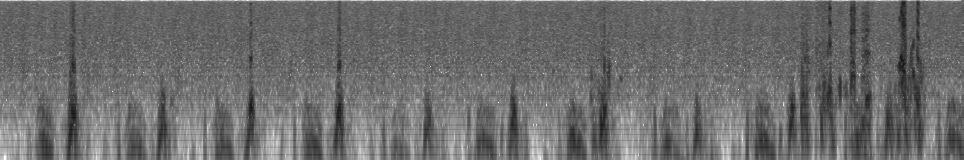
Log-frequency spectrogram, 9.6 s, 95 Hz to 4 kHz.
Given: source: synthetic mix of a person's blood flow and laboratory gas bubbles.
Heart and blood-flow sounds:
Doppler ultrasound of blood flow; precordium
5.90-6.15 s: bubbles
8.01-8.74 s: bubbles
8.90-9.28 s: bubbles
From the record:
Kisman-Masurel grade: 223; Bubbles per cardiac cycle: several, 3 to 8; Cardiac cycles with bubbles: 10 to 50%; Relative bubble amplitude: loud (0.450 to 0.775); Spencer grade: 2 (many but less than half of the cardiac periods contain bubble signals, singularly or in groups); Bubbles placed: anywhere in the cardiac cycle

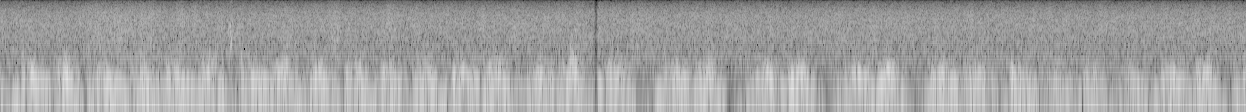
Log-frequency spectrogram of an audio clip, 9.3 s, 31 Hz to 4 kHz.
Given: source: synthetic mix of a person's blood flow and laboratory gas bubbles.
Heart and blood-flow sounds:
Doppler ultrasound of blood flow; precordium
1.49-1.56 s: bubbles
1.58-1.83 s: bubbles
From the record:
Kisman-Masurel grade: 112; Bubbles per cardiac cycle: 1 to 2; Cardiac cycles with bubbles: 1 to 10%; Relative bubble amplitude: moderate (0.250 to 0.450); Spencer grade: 1 (occasional bubble signal discernible with the cardiac motion signal, with majority of cardiac periods free of bubbles); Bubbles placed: anywhere in the cardiac cycle

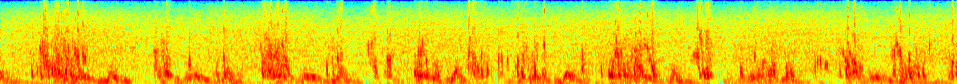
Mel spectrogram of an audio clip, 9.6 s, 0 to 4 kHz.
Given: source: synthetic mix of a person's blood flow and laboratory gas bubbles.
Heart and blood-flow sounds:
Doppler ultrasound of blood flow; precordium
0.26-0.89 s: bubbles
1.51-1.77 s: bubbles
1.85-1.94 s: bubbles
2.13-2.30 s: bubbles
2.57-2.92 s: bubbles
3.23-3.46 s: bubbles
3.64-3.95 s: bubbles
4.10-4.43 s: bubbles
4.66-5.49 s: bubbles
5.78-5.88 s: bubbles
5.98-6.60 s: bubbles
6.88-7.15 s: bubbles
7.36-7.78 s: bubbles
7.81-7.97 s: bubbles
8.12-8.31 s: bubbles
8.36-8.64 s: bubbles
8.89-9.33 s: bubbles
9.46-9.58 s: bubbles
From the record:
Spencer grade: 4 (maximum detectable bubble signal sounding continuously throughout systole and diastole of every cardiac period, and overriding the amplitude of the normal cardiac signals); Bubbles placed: only in the low amplitude regions of the cardiac cycle

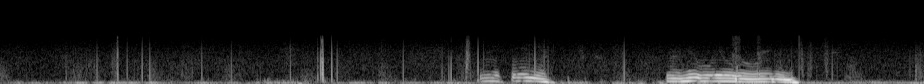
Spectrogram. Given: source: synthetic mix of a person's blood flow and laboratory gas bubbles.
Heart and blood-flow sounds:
Doppler ultrasound of blood flow; subclavian vein
7.32-7.41 s: bubbles
7.57-7.62 s: bubbles
From the record:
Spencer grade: 1 (occasional bubble signal discernible with the cardiac motion signal, with majority of cardiac periods free of bubbles); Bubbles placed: anywhere in the cardiac cycle

